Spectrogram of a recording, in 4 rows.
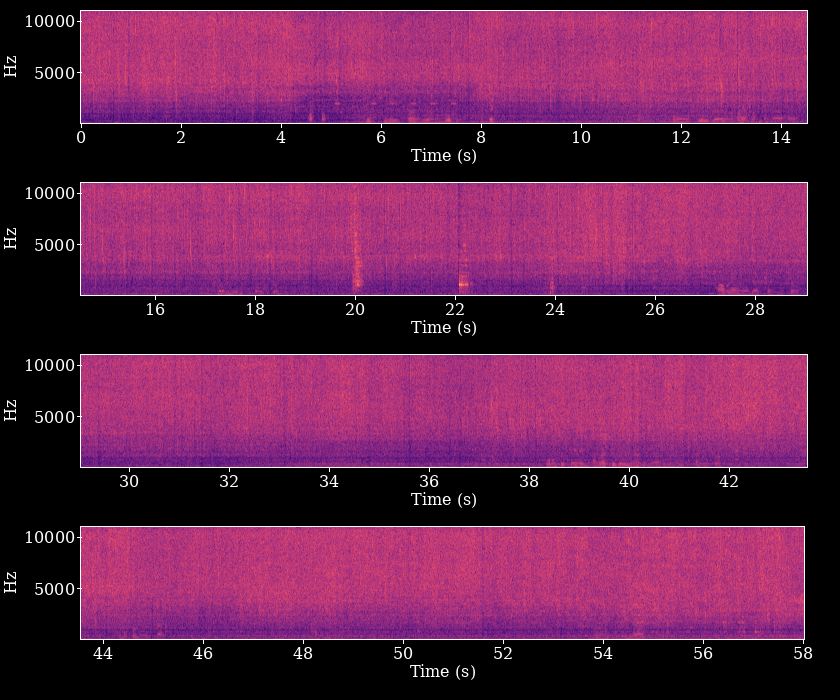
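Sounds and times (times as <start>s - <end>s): pork sizzling in a frying pan: 0.0s - 58.0s.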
